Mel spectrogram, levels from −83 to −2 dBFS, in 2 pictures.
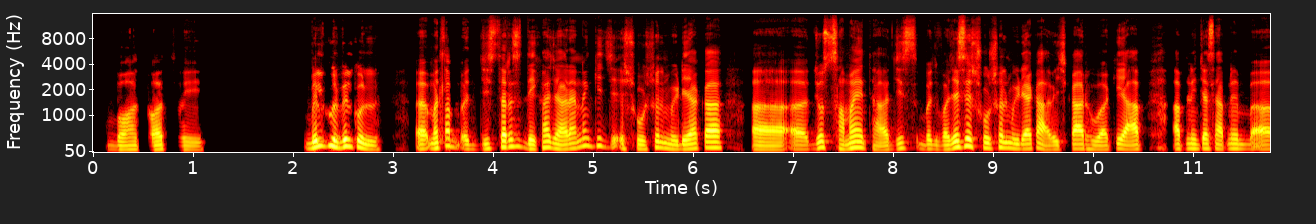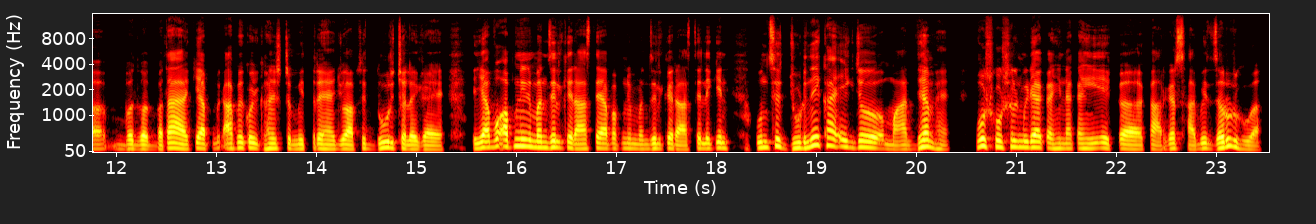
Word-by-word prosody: बहुत, 105 0 -2
बहुत 105 +1 +2
सही। 100 -1 -8 1.1
बिल्कुल, 180 +2 +5
बिल्कुल 155 - +3 0.4
अ, 120 - +5
मतलब 140 0 0 0.2
जिस 125 +1 -4
तरह 165 +2 +6
से 180 - -4
देखा 120 +7 +2
जा 120 -6 +2
रहा 130 +3 +2
है - - -4
ना 195 - -2
कि 200 - -2
ज 170 - -8
सोशल 115 +6 -3
मीडिया 115 +1 +2
का 150 0 +8
अ 145 -7 -5
अ, 100 +2 +1
जो 150 +4 +2
समय 150 +1 +2
था 95 0 0
जिस 135 +2 -5
व 115 0 -4
वजह 125 +8 +3
से 190 +4 +6
सोशल 145 -2 -1
मीडिया 125 -2 +2
का - - 0
आविष्कार 105 +4 +1
हुआ 105 -2 -1
कि 110 +5 -4
आप 110 +1 +2 0.3
अपने 120 0 -1
जैसे 125 -1 0
आपने 125 +2 -2
अ, - - -1
बत 115 0 -2
बत 115 -1 +1
बताया 135 -3 +4
कि 120 +5 -1
आप 125 - +2
आपके 130 +3 +1
कोई 140 -1 0
घनिष्ठ 130 +1 -3
मित्र 120 +2 -4
हैं, 115 -1 -2
जो 120 +1 0
आपसे 110 +3 0
दूर 140 +6 -1
चले 115 -3 +1
गए 100 -2 -1 0.3
या 155 +3 +5
वो 185 +5 0
अपनी 190 0 +2
मंजिल 155 -1 +2
के 145 -1 0
रास्ते 120 +2 0
आप 130 0 +2
अपनी 130 0 -6
मंजिल 120 +2 -3
के 130 - +2
रास्ते 105 +3 -2
लेकिन 130 +2 -2 0.3
उनसे 155 +5 +1
जुड़ने 140 - +1
का 205 -2 0
एक 165 -4 -2
जो 150 -4 +3
माध्यम 110 +9 0
है 110 -3 -8 0.3
वो 195 - +7
सोशल 170 -1 -1
मीडिया 155 -1 +3
कहीं 130 -2 -3
न 130 - -3
कहीं 130 0 -2
एक 135 -2 -1
कारगर 110 +1 0
साबित 125 +1 -4
ज़रूर 145 +7 +3
हुआ। 105 -6 -5
125 Hz, 215 wpm, -22 LUFS, 110-150 Hz, 1.1 s, का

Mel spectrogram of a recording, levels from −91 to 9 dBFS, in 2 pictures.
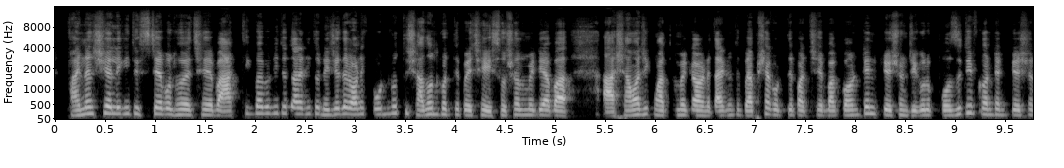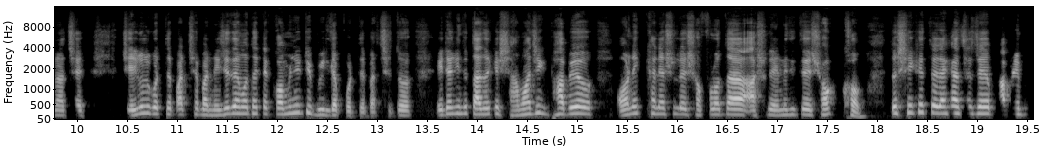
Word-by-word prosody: financially 205 +6 +1
কিন্তু 205 0 -6
stable 190 -2 +1
হয়েছে 170 0 -1
বা - - +5
আর্থিকভাবে 210 +7 -5
কিন্তু 220 0 -8
তারা 195 - +2
কিন্তু 205 0 -6
নিজেদের 190 +3 0
অনেক 190 0 -6
উন্নতি 220 +4 -8
সাধন 185 +4 0
করতে 180 -1 -3
পেরেছে 160 0 -2
এই 145 - -2
সোশ্যাল 165 +3 -3
মিডিয়া 165 0 +1
বা 145 - +9 0.5
আ - - +7
সামাজিক 175 +5 +1
মাধ্যমের 160 +2 -2
কারণে 155 -2 +4
তারা 145 +1 +4
কিন্তু 165 0 -11 0.4
করতে 165 +1 -7
পারছে 155 +1 -3
বা 150 - +3
content 170 +6 -1
creation 165 -2 -1
যেগুলো 160 +2 -1
positive 190 +9 -2
content 175 -2 -2
creation 160 0 -3
আছে, - - -7 0.5
সেগুলো 195 +8 +2
করতে 195 -1 0
পারছে 180 +1 -2
বা 170 - +4
নিজেদের 195 +6 +3
মধ্যে 210 0 +1
একটা 200 -1 -3
community 225 +5 +1
buil 170 -2 -2
up 160 - -16
করতে 130 -2 -5
পারছে। 130 - -6
তো 155 - +2 0.4
এটা 200 - +4
কিন্তু 215 0 -3
তাদেরকে 190 +2 +4
সামাজিকভাবেও 195 +4 +3 0.4
অনেকখানি 215 +1 -2
আসলে 195 -1 -3
সফলতা 180 +2 +2 0.2
আসলে 165 +2 -5
এনে 170 - -5
দিতে 175 0 -1
সক্ষম। 180 +1 +1 0.3
তো - - +3
সেক্ষেত্রে 240 0 +1
দেখা 220 +1 +3
যাচ্ছে 215 0 -2
যে 210 - +7 0.2
আপনি 190 +4 -3
185 Hz, 200 wpm, -24 LUFS, 165-210 Hz, 0.5 s, বা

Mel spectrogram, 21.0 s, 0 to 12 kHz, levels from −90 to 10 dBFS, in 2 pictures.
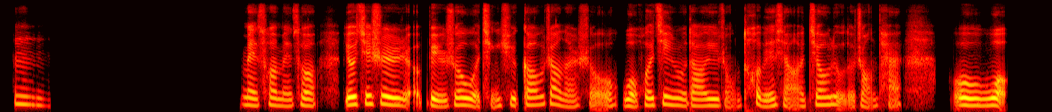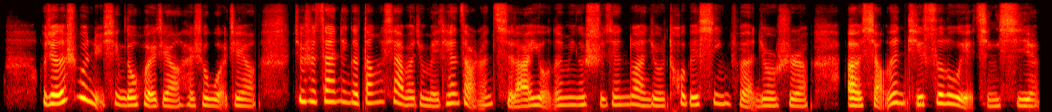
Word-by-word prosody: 嗯。 230 -5 -6 1.9
没 220 -2 +1
错 220 +1 -2
没 190 -2 -4
错， 200 0 -1 0.3
尤 230 - +9
其 255 +2 +3
是 225 -6 +5
比 210 - +5
如 175 - -1
说 220 +3 +2
我 210 - +2
情 195 - -4
绪 210 +1 -2
高 220 +1 0
涨 245 -4 -1
的 175 0 -7
时 - - -8
候， 195 - -5
我 190 -2 +1
会 215 -1 +1
进 235 +1 0
入 210 -2 -1
到 195 0 -1
一 200 0 +2
种 - - -12
特 - - -1
别 185 +3 -1
想 - - -5
要 - - -6
交 225 +3 0
流 240 - -1
的 - - -7
状 - - -6
态。 - - -7 0.5
我 210 -1 +6
我 210 +1 +4 0.8
我 - - 0
觉 265 - +10
得 300 - +8
是 - - -1
不 450 - +2
是 405 - +7
女 - - -2
性 245 -6 -2
都 220 0 +3
会 190 -5 +1
这 200 - -4
样， 180 -2 -1
还 220 -2 -6
是 215 +2 -3
我 200 -3 -1
这 215 -4 -2
样， 190 -1 -4 0.4
就 360 -6 0
是 330 -1 0
在 325 0 +3
那 320 -1 -6
个 285 - +2
当 290 +3 -2
下 305 -5 0
吧， 215 0 -2
就 220 - -8
每 190 -1 -3
天 280 +5 -1
早 275 - 0
上 240 - -6
起 - - -2
来 195 +2 +2
有 225 0 -1
那 210 +2 -3
么 225 - -4
一 225 - -4
个 230 - -2
时 205 -4 -2
间 230 +1 -4
段 230 -5 -1
就 200 -1 -2
特 255 - -4
别 230 0 +2
兴 260 +1 -2
奋， 190 -8 -4
就 205 0 -1
是， 195 -3 -2 0.4
呃， 215 -2 +6
想 - - 0
问 280 +5 +1
题 235 -5 0
思 275 +2 +1
路 260 -3 +2
也 - - 0
清 190 0 -3
晰。 200 -1 0
220 Hz, 265 characters per minute, -25 LUFS, 200-250 Hz, 1.9 s, 觉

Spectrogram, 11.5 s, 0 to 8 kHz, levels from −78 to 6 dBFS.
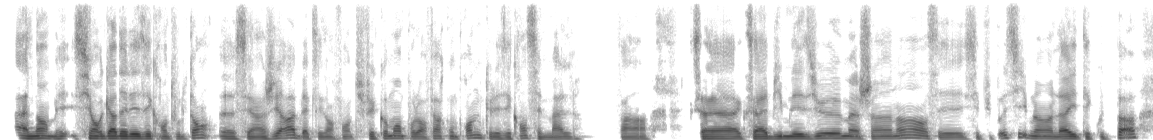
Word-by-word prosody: Ah 135 -3 +3
non, 130 +2 +5
mais 120 +1 -2
si - - 0
on 125 - +6
regardait 125 0 +7
les 120 0 +6
écrans 120 -2 0
tout 110 +1 -8
le 105 - -10
temps, 155 +2 -2
heu, 110 -2 -1
c'est 105 +1 -3
ingérable 115 +8 0
avec 105 0 -4
les 105 - -4
enfants. 105 +1 -6
Tu - - -11
fais 110 - -2
comment 130 +2 0
pour 110 -3 -5
leur 110 -2 -1
faire 125 -1 -4
comprendre 140 +7 -4
que 110 - -6
les 100 -1 -2
écrans, 130 +7 -3
c'est 135 -6 -4
mal? 100 +2 -5 0.4
Enfin, 100 -1 -4 0.4
que - - -14
ça 110 -1 +2
que 100 - -13
ça 110 - +4
abîme 110 +1 +2
les 115 -1 +3
yeux, 130 +1 +3
machin? 115 0 -1
Non, 140 +4 -1
non, 160 -2 0
non, - - -1
c'est 100 -5 -4
c'est 85 - -10
plus - - -17
possible, 140 -4 -3
hein. 115 -1 0
Là, 110 +1 +4
ils 115 -2 +3
t'écoutent 100 -3 -7
pas, - - +1
115 Hz, 260 wpm, -24 LUFS, 105-125 Hz, 0.4 s, regardait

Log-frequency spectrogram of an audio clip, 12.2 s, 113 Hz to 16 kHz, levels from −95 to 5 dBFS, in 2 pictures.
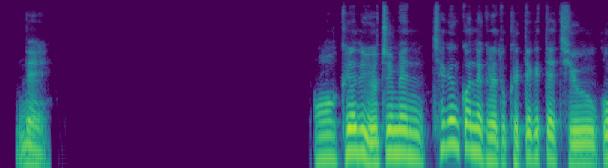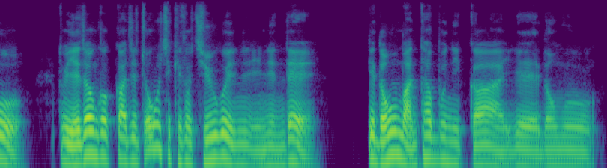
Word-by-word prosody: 네. 100 -6 -4 2.6
어 145 +1 -4
그래도 180 +1 +6
요즘엔 165 +3 +3
최근 225 +3 +1
거는 190 -4 +2
그래도 135 -3 -1
그때그때 155 +4 -1
지우고 115 - 0 0.3
또 125 -2 0
예전 155 +10 +6
것까지 140 -3 0
쪼금씩 200 +9 -2
계속 125 -1 -4
지우고 140 +6 0
있는 115 -6 -4
있는데 100 - -3 0.5
이게 - - +2
너무 130 +7 +4
많다 140 +1 +1
보니까 115 -6 -2
이게 95 +1 -4
너무 95 -1 -6
125 Hz, 265 characters per minute, -20 LUFS, 105-150 Hz, 2.6 s, 그래도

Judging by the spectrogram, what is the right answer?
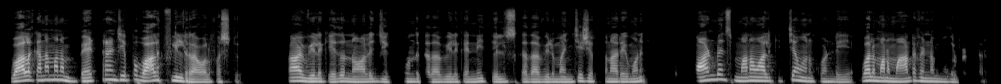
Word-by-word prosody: వాళ్ళకన్నా 195 +5 +6
మనం 200 -4 +2
బెటరని 205 +8 +1
చెప్పి 200 +2 -3
వాళ్ళకి 185 +4 +5
ఫీల్ 165 -5 +3
రావాలి 115 0 0
ఫస్టు. 120 0 -2 0.6
ఆ! - - +8
వీళ్ళకేదో 135 0 0
నాలెడ్జ్ 125 +1 -1
ఎక్కువుంది 125 0 -7
కదా! 120 0 -2
వీళ్ళకన్ని 120 +2 -3
తెలుసు 120 +1 0
కదా! 120 0 -1
వీళ్ళు 120 0 -2
మంచే 120 +6 -2
చెప్తున్నారేమో! 125 -1 -2
అని - - -5 0.5
కాన్ఫిడెన్స్ 210 +4 +3
మనం 175 +1 +3
ఆళ్ళకిచ్చాం 165 +4 -2
అనుకోండి, 125 -4 -5 0.2
వాళ్ళు 175 -1 +4
మన 150 - +3
మాట 140 - +2
వినడం 140 -3 -1
మొదలు 115 -1 -7
పెడతారు. - - -22
135 Hz, 180 wpm, -24 LUFS, 120-170 Hz, 0.6 s, ఆ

